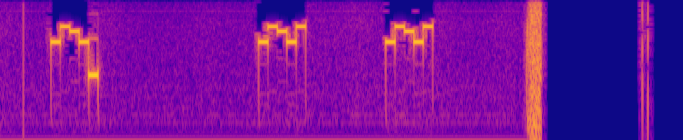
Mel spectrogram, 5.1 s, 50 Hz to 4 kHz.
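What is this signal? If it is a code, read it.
Five-tone selective call (ZVEI), heard as quick runs of five tones, tones of about 70 ms. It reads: 88081 88088 88088
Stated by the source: ZVEI five-tone selective call received on SDR.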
